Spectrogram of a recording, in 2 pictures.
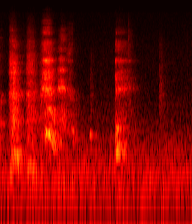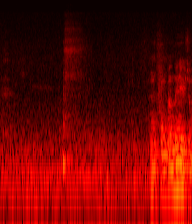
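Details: Several sharp, breathy intakes and bursts of breath, then a longer voiced exhale, in a quiet room: gasping from a patient reacting to manual therapy muscle release on tight latissimus dorsi/back muscles.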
